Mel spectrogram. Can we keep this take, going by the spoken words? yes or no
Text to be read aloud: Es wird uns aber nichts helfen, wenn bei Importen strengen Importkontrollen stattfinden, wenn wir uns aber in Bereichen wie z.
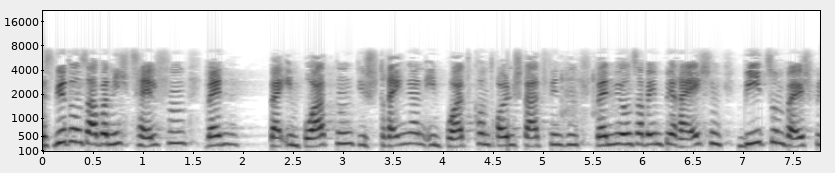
no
